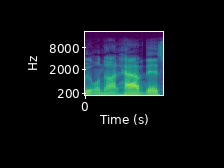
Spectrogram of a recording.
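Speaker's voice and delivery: ordinary talk, nothing marked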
